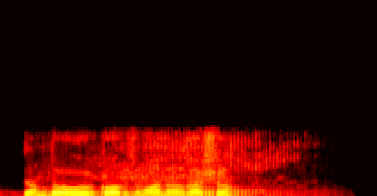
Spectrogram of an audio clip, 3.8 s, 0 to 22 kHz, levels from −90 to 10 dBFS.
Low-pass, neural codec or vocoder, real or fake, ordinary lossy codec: 7.2 kHz; codec, 16 kHz, 4 kbps, FunCodec, trained on LibriTTS, 50 frames a second; fake; Opus, 24 kbps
